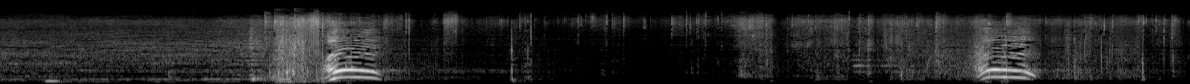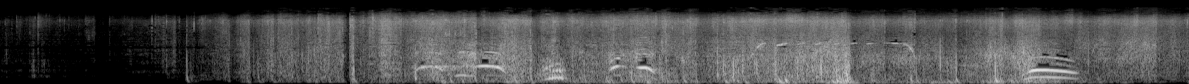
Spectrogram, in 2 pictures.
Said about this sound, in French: Vous avez aussi fait un travail sur la chasse, non? La chasse au sanglier dans les Ardennes. Oui. J'ai des sons, là. Je crois que j'ai des sons de chasse.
